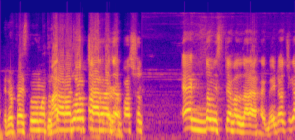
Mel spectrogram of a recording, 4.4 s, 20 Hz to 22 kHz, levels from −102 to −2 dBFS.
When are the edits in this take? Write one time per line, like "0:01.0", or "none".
0:02.1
